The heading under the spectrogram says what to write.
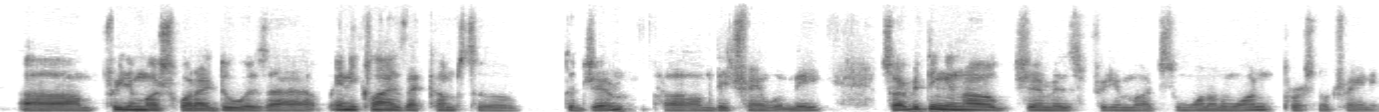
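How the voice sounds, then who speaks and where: Very deep and low, a man's voice with a Caribbean accent moves at a fairly quick pace over a quiet background, with dry, close sound and no echo. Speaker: fitness trainer and gym owner. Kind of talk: podcast interview.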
